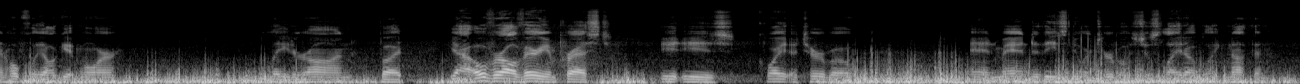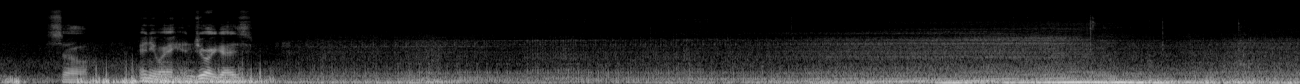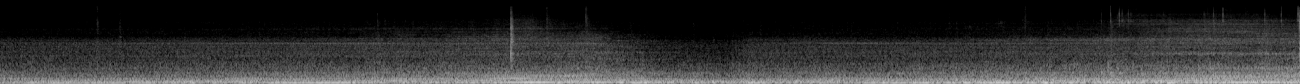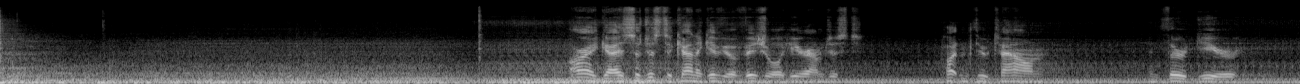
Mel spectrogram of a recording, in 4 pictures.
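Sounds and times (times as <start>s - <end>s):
diesel engine accelerating: 13.9s - 52.0s.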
